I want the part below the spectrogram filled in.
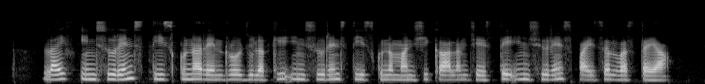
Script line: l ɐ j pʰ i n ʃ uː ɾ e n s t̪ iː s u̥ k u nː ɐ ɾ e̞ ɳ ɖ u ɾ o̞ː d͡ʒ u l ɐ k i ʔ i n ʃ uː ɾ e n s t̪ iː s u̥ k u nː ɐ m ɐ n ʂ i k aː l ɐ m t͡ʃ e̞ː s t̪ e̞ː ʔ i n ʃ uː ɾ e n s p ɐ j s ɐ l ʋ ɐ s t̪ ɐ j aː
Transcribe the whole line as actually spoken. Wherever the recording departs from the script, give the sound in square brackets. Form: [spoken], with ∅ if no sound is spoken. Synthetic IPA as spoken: l ɐ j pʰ i n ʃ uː ɾ e n s t̪ iː s u̥ k u nː ɐ ɾ e̞ ɳ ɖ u ɾ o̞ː d͡ʒ u l ɐ k i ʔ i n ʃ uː ɾ e n s t̪ iː s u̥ k u nː ɐ m ɐ n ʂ i k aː l ɐ m t͡ʃ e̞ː s t̪ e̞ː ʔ i n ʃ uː ɾ e n s p ɐ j s ɐ l ʋ ɐ s t̪ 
